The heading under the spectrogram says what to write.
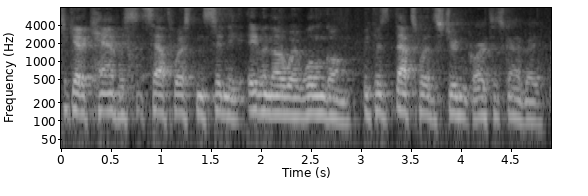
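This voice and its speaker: With an Australian accent, a man at medium pitch speaks with fairly even intonation amid noticeable background noise and audible room echo. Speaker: university AV manager. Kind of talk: conference presentation. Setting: stage with audience. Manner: fast.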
